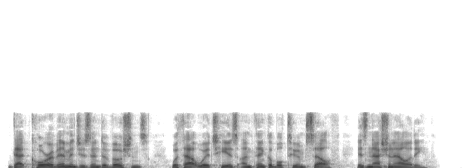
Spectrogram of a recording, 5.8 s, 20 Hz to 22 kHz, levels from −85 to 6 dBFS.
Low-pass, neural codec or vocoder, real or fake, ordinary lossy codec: 7.2 kHz; codec, 16 kHz, 4.8 kbps, FACodec; fake; MP3, 64 kbps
